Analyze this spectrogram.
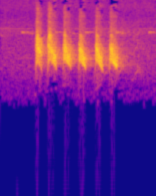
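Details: Calling female pale-breasted thrush gives a single run of six rasping, downward-slurred notes delivered evenly and fast, with quiet background.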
